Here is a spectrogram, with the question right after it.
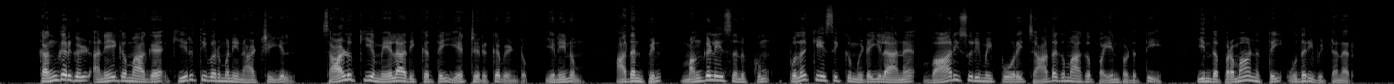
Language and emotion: Tamil, neutral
